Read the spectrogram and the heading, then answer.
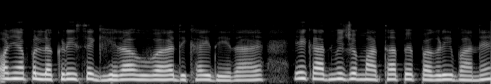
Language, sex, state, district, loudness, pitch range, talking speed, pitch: Hindi, female, Punjab, Fazilka, -14 LUFS, 215-245 Hz, 230 wpm, 225 Hz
